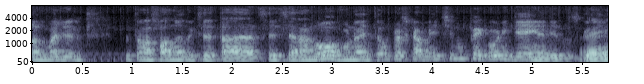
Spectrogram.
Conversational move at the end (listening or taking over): taking over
